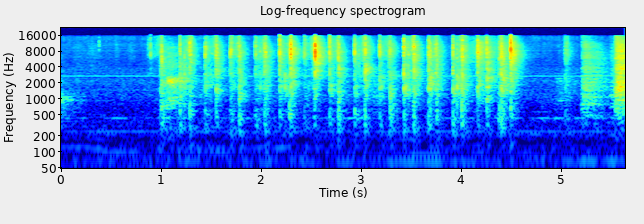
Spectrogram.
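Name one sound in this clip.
Cards riffle and flick rapidly as they are shuffled.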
